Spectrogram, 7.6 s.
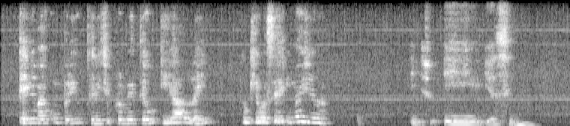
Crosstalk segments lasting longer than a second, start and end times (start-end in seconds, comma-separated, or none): none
